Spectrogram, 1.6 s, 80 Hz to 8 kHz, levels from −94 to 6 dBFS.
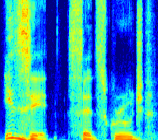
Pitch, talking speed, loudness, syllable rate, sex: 120 Hz, 150 wpm, -18 LUFS, 4.1 syllables/s, male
